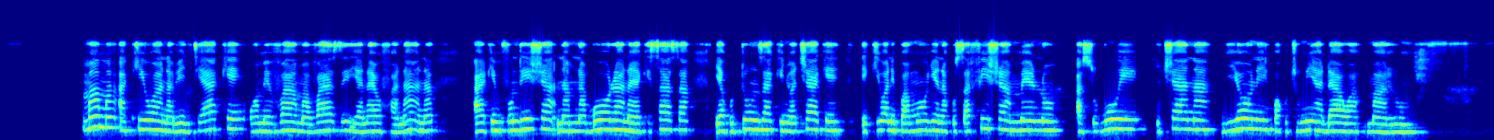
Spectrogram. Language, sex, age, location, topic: Swahili, female, 36-49, Dar es Salaam, health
